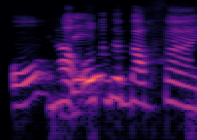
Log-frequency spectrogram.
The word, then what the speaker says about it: eau de parfum: And then like this, and this are all pronounced like the letter O in Like French. Oh, sorry, let me. This one. The perfume. Eau de parfum. Yeah, eau de parfum. Okay, you know what?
